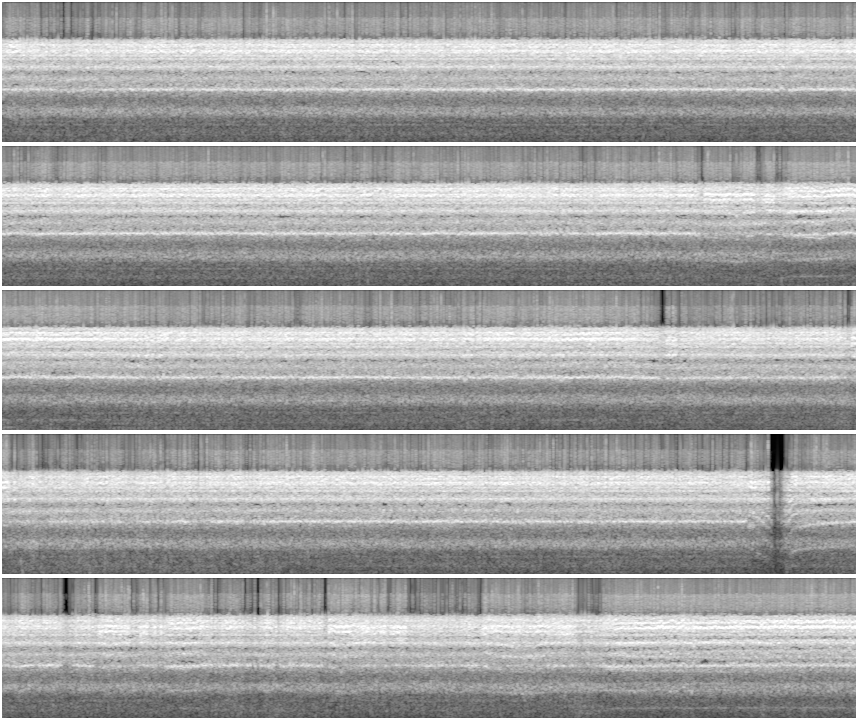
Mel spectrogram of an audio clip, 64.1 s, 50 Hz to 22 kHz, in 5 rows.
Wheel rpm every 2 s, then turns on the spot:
230, 230, 230, 240, 230, 230, 230, 240, 230, 230, 230, 230, 220, 230, 230, 230, 230, 230, 230, 230, 230, 230, 230, 230, 230, 170, 230, 230, 230, 220, 220, 210.
none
